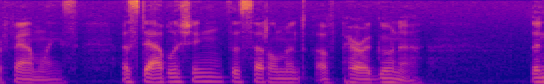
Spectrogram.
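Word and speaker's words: Paragonah: Although the modern-day spelling has dropped one of the two O's, Paraguna is still pronounced by locals with the double O's.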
